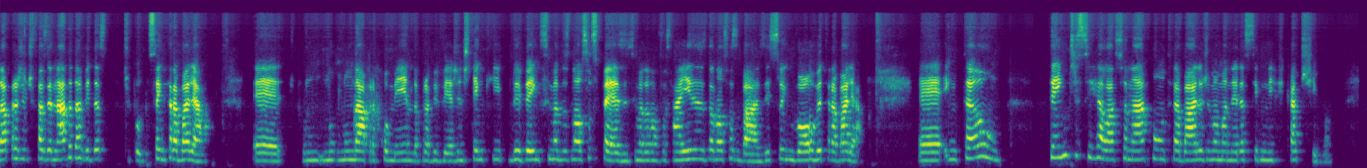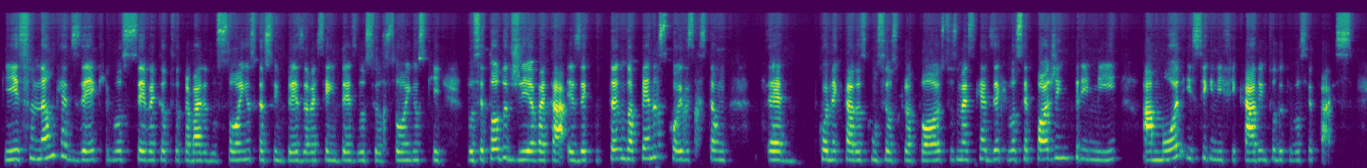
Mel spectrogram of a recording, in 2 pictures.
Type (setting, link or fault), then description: link, video call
